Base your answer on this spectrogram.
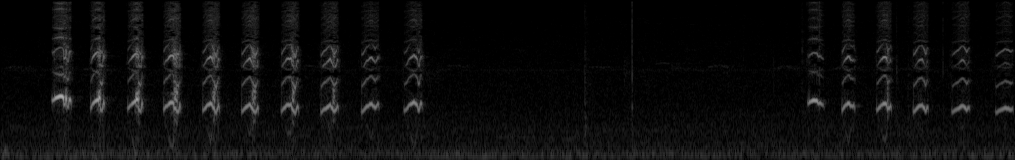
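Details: Loud repeated screaming from baby monkey Abee: about ten piercing, wavering cries in a steady run, silence for several seconds, then another burst of seven cries, each slightly falling at the end.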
